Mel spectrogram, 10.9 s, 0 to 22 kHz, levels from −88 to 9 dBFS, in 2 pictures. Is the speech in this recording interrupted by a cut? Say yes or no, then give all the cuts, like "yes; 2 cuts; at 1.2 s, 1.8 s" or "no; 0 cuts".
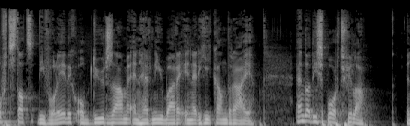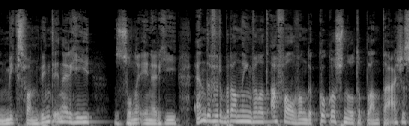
yes; 1 cut; at 5.3 s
